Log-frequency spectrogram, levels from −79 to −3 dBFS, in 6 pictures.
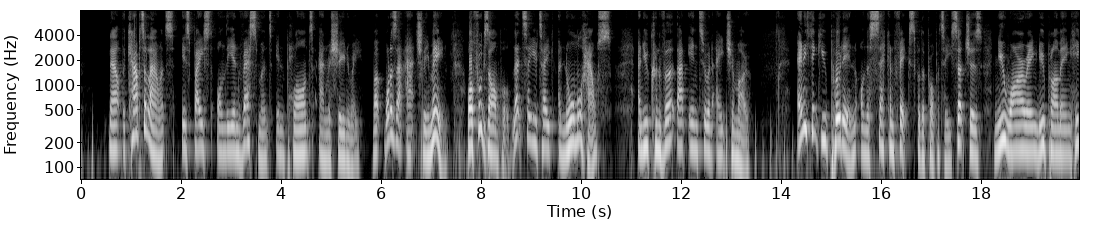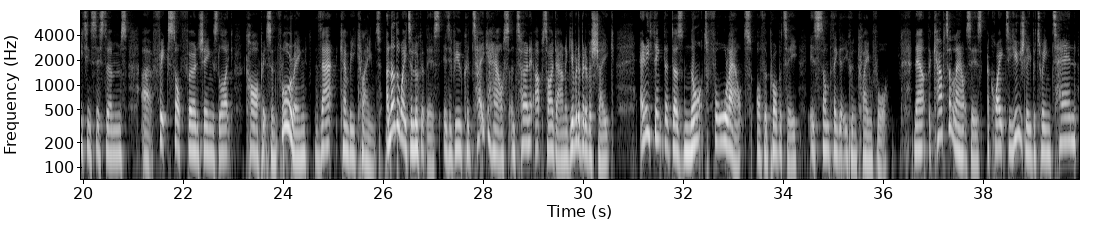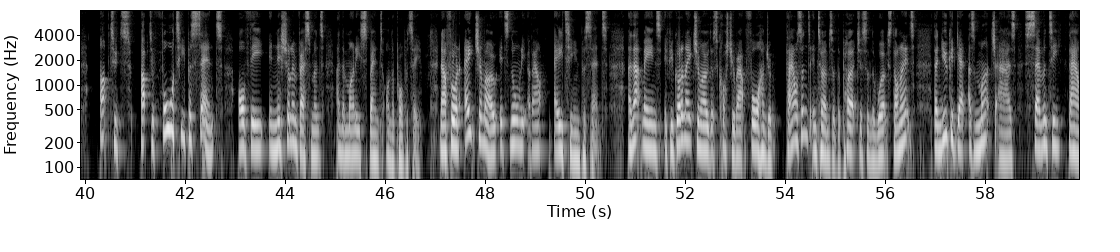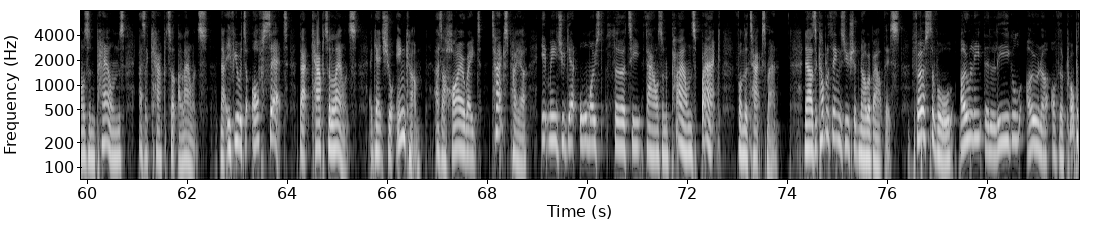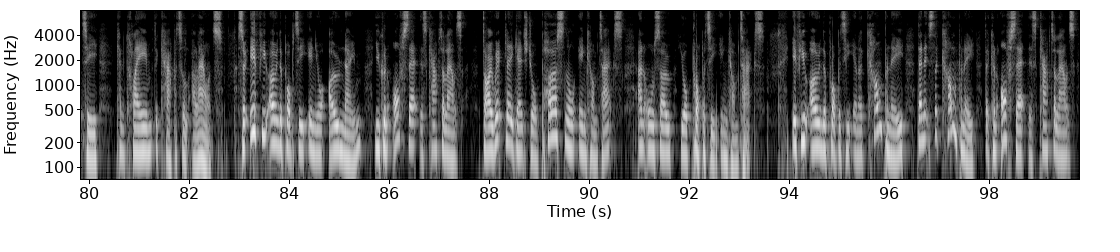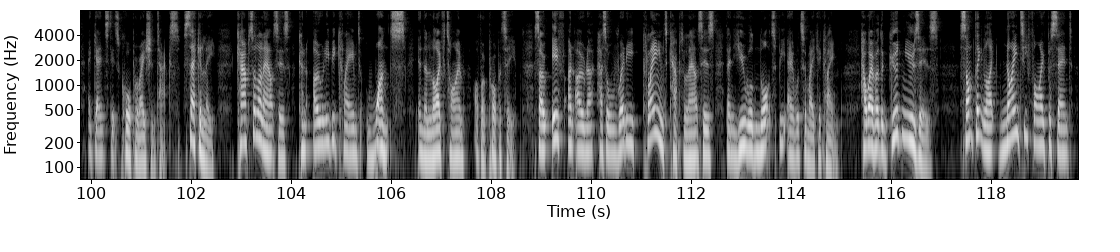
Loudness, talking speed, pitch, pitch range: -22 LUFS, 160 wpm, 155 Hz, 135-180 Hz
